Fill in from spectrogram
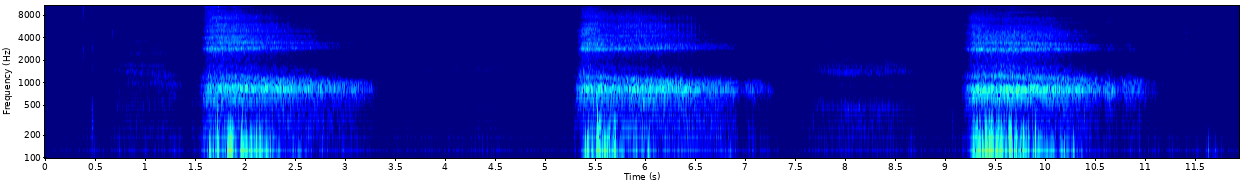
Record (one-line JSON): {"exhalation_length": "11.9 s", "exhalation_amplitude": 451, "exhalation_signal_mean_std_ratio": 0.49, "survey_phase": "beta (2021-08-13 to 2022-03-07)", "age": "65+", "gender": "Male", "wearing_mask": "No", "symptom_none": true, "smoker_status": "Never smoked", "respiratory_condition_asthma": false, "respiratory_condition_other": false, "recruitment_source": "REACT", "submission_delay": "2 days", "covid_test_result": "Negative", "covid_test_method": "RT-qPCR"}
